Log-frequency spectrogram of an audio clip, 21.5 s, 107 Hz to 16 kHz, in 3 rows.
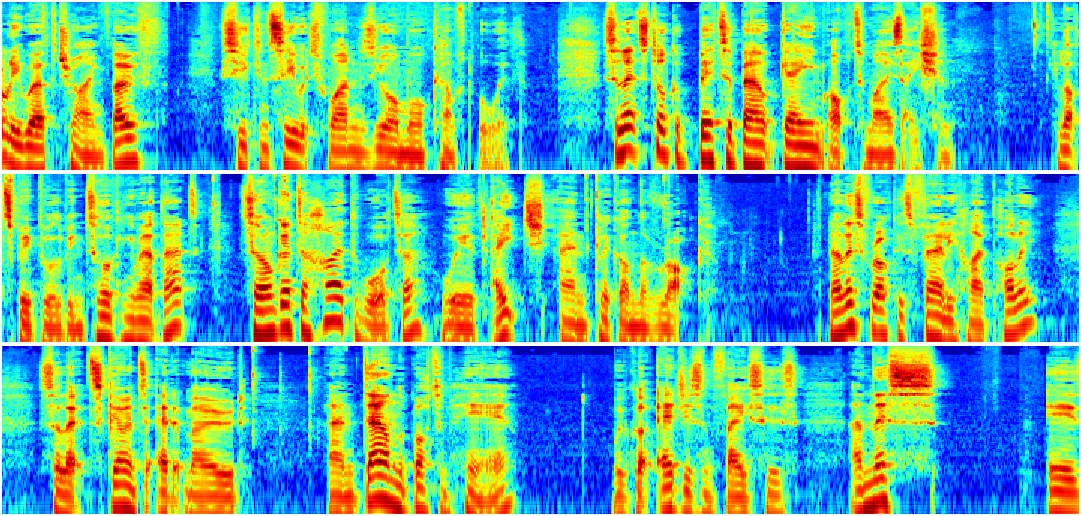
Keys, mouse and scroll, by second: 3.8-8.0 scroll down 1, 8.0 scroll down 1, 8.6 scroll down 1, 9.0 click, 10.3 h, 11.0 click, 11.6-21.5 middle drag, 15.0 Tab.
